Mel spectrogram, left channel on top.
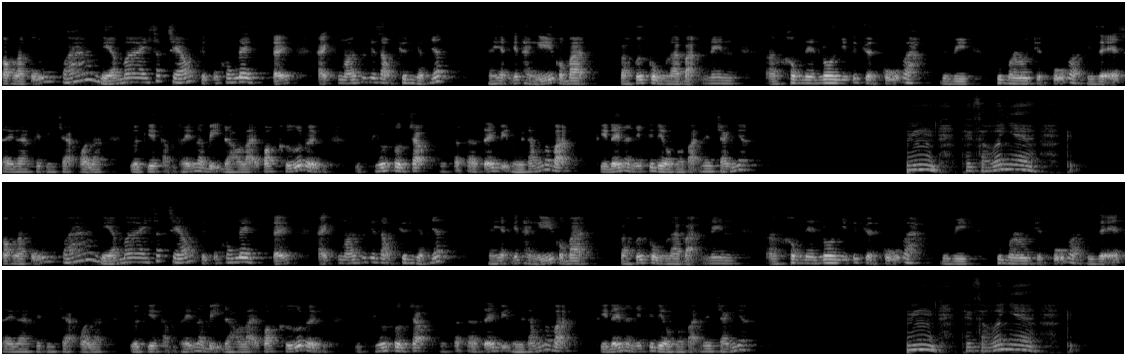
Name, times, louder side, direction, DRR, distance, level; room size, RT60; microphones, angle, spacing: voice 1, 0.0-4.4 4.9-5.8 6.2-7.3 7.6-9.7 10.0-12.2 12.5-14.5 14.9-15.5 15.9-16.9 17.2-18.7, left 2 dB, 40° left, 0.6 m, -30 dB
voice 2, 20.3-21.9, equal, 5° left, 0.8 m, -36 dB
10.5 x 6.4 x 2.3 m
head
